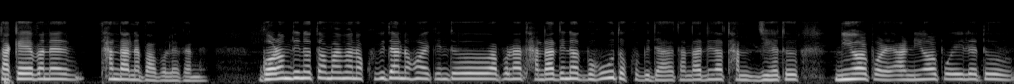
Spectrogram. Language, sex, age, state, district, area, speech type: Assamese, female, 45-60, Assam, Dibrugarh, urban, spontaneous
